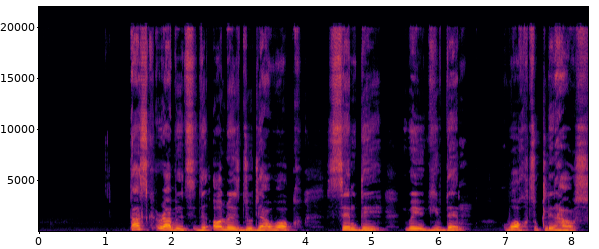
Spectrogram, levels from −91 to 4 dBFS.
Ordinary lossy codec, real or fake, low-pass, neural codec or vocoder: none; fake; none; vocoder, 48 kHz, 128 mel bands, Vocos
